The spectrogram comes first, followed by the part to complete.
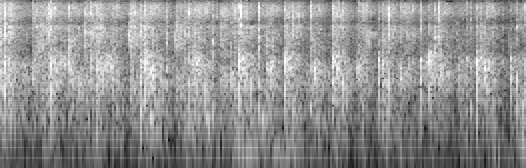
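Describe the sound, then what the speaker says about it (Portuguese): Audience at a Portuguese book launch applauding the author, a dense, steady wash of many hands clapping that holds at a fairly loud level throughout, with no voices over it. "eu pedia à assistência que desse uma salva de palmas ao autor do livro, o Jorge Castela"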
